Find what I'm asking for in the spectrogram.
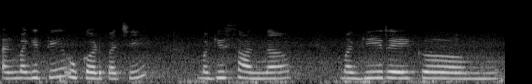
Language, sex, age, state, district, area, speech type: Goan Konkani, female, 18-30, Goa, Quepem, rural, spontaneous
